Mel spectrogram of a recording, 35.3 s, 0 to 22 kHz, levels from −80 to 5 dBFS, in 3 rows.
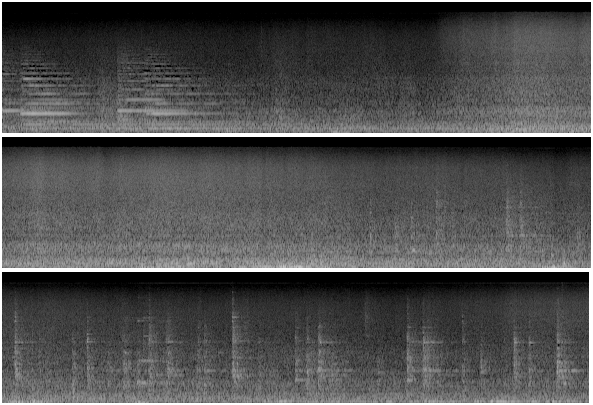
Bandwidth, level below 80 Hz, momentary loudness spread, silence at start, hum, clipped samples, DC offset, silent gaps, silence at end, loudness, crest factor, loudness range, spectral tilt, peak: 16 kHz; -34 dBFS; 10 LU; 0 s; none; under 0.1%; under 0.1%; none; 0 s; -29 LUFS; 18 dB; 9 LU; -4 dB/octave; -10 dBFS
